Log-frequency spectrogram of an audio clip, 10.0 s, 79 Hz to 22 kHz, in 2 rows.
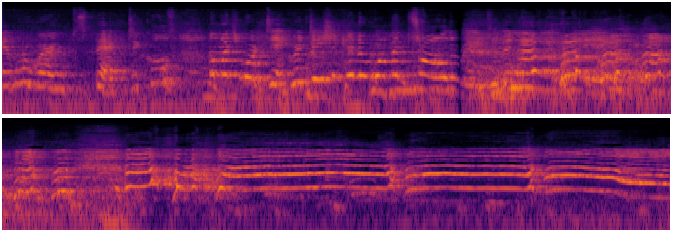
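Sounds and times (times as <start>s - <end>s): woman wailing: 6.0s - 10.0s.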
